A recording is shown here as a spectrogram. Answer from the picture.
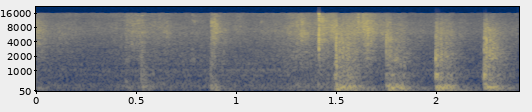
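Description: Quick heavy footsteps stamping on a floor: a few thuds in fast succession near the end.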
